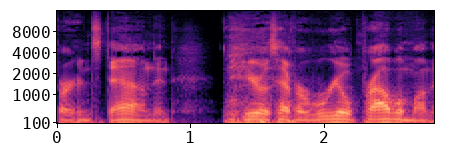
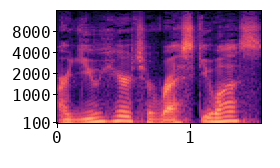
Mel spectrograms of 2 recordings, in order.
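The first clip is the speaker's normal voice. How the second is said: mock tearful, high, sobbing, breaking-down voice; 6 semitones higher than usual. Retelling a trailer line from a sobbing character: imitating someone sobbing. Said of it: "And she's, like, sobbing".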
